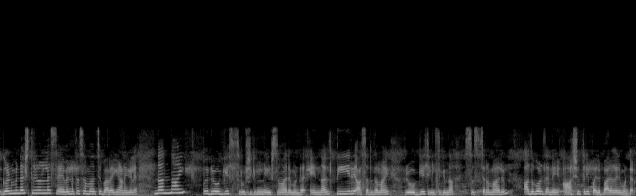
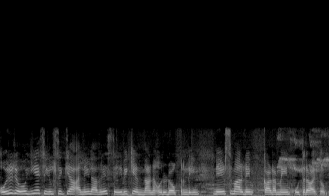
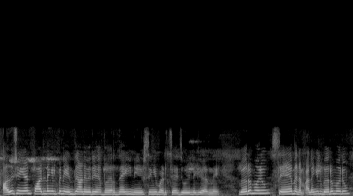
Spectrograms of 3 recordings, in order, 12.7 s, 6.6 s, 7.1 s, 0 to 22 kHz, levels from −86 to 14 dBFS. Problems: none marked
